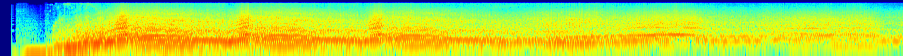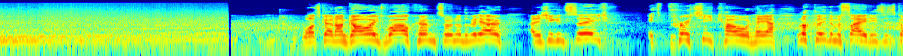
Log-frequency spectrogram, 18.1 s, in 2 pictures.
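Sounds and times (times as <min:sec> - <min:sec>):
car engine accelerating: 0:00.6 - 0:11.4.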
